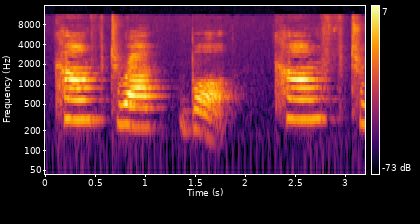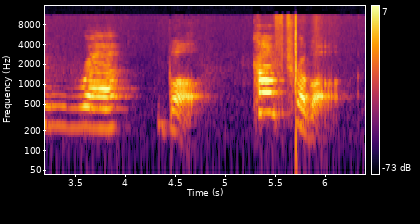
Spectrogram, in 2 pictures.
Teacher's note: to do it we don't say confortable this is what happens the o disappears but then there's one more very strange thing that happens and that's the rt becomes a tr they change positions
